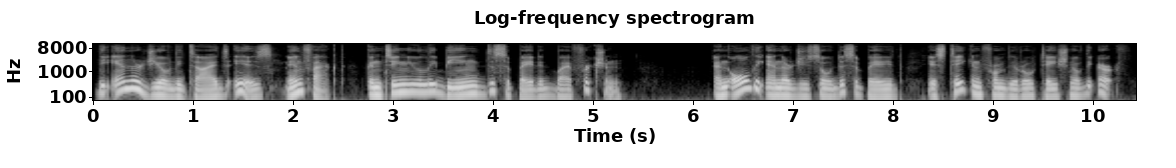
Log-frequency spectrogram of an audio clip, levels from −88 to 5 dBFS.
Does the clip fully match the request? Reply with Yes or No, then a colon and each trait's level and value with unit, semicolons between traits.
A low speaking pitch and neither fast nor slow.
Yes: low, 125 Hz; average, 155 wpm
